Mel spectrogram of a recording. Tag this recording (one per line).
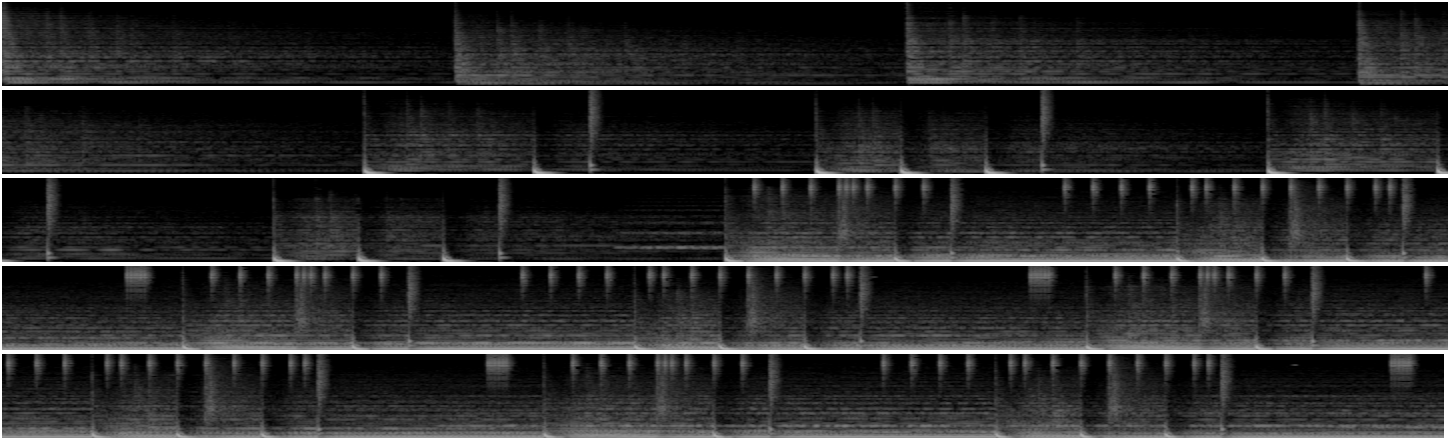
EDM
Music
Dance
